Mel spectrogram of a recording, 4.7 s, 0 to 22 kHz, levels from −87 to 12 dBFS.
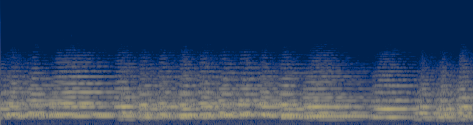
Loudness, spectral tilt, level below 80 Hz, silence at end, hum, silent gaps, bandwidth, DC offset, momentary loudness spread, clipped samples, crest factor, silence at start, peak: -25 LUFS; -10 dB/octave; -68 dBFS; 0 s; none; none; 4.1 kHz; under 0.1%; 3 LU; under 0.1%; 14 dB; 0 s; -10 dBFS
